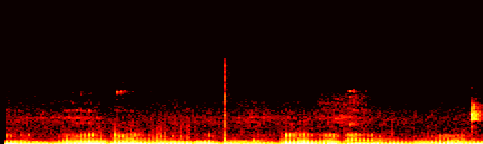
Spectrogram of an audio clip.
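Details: Domestic cat purring and snoring while eating, recorded close up indoors for ASMR; deep rumbling purr pulsing in steady waves, with moist chewing and lapping bursts between.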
